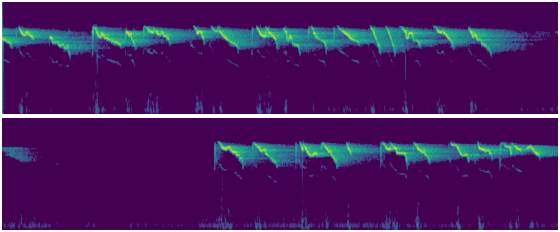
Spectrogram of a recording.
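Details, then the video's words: Oriental white-eye, buxtoni, a kept bird singing in insistent 'nembak' fashion: a rapid torrent of high, sharp, falling whistles, a break of over a second, then the same bright run resumes. "Burung pleci Buxtoni Gacor Buka Paruh Nembak Bongkar isian"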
